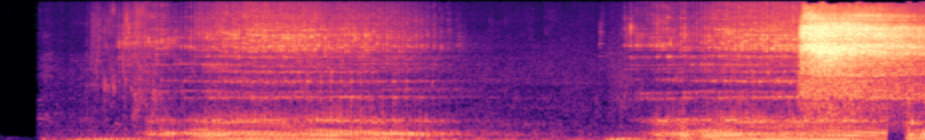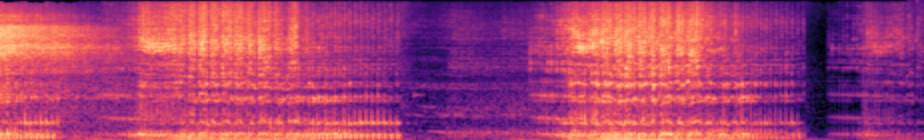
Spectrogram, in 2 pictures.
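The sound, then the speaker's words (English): An alligator bellows in four long, loud bursts, each a deep, rumbling, gargling growl separated by brief pauses, carrying on its own with no talking. “Officially, I believe it was alligator.”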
